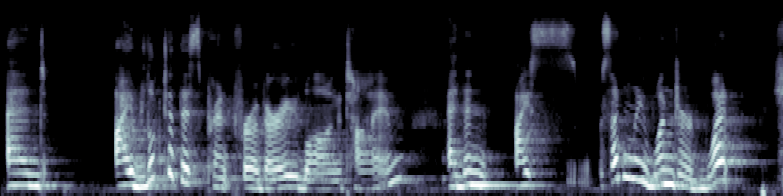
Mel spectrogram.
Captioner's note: none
